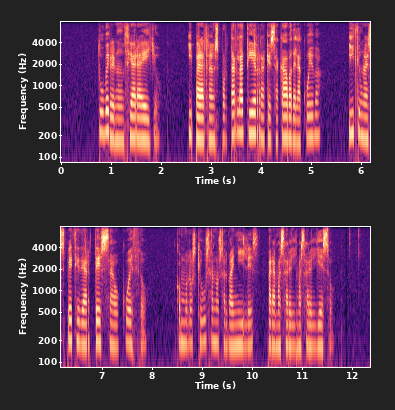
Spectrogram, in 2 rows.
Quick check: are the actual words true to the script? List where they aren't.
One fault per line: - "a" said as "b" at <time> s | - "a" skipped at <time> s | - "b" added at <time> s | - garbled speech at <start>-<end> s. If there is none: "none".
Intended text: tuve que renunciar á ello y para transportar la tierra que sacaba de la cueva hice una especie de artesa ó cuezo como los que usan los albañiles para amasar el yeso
- "que" skipped at 0.9 s
- "amasar el" added at 10.9 s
